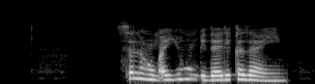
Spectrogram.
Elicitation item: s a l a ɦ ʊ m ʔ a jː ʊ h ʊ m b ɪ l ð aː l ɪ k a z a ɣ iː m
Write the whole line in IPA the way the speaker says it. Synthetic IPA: s a l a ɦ ʊ m ʔ a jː ʊ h ʊ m b ɪ ð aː l ɪ k a z a ʕ iː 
